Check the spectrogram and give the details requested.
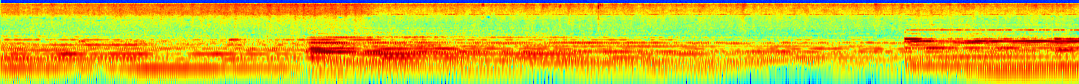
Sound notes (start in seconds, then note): none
